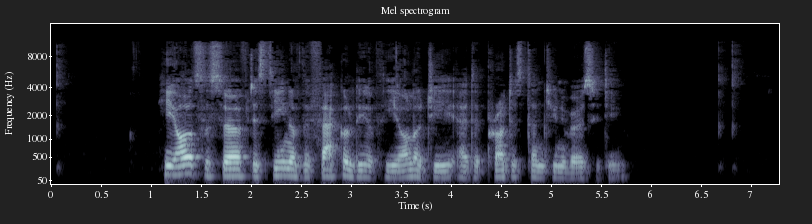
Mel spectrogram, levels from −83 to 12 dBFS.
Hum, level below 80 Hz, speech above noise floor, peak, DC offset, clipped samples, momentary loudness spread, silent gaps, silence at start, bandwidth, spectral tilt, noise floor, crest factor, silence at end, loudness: none; -64 dBFS; 63 dB; 0 dBFS; under 0.1%; under 0.1%; 12 LU; none; 1.15 s; 11.5 kHz; -4 dB/octave; -82 dBFS; 20 dB; 1.6 s; -19 LUFS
